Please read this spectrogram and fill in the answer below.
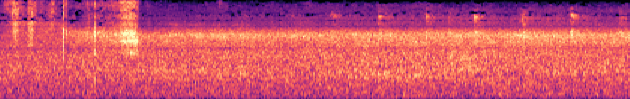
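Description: Steady road traffic noise, an even rush of passing cars, with a few brief clicks in the first second and a half.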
